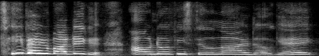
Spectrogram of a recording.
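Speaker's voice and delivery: high, voice squeezed by laughter; real laughing fit. Real, not acted. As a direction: talk through helpless laughter. Cracking up remembering his friend.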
